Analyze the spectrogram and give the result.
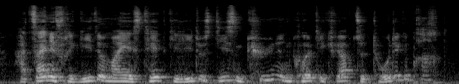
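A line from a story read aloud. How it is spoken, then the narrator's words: Plain. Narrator (German): fragte ich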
